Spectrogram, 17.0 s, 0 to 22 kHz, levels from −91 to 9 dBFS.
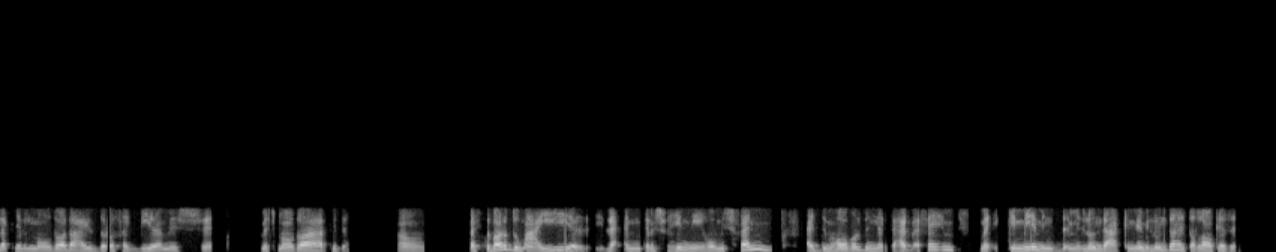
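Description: Packet loss filled with silence punches holes at 1.44–1.47 s (30 ms), 7.53–7.55 s (20 ms), 13.75 s and 15.52 s (10 ms each). Gap lengths in 10 ms steps suggest 10 ms packets. The holes are true silence with hard edges, not repeated or smeared audio from concealment.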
